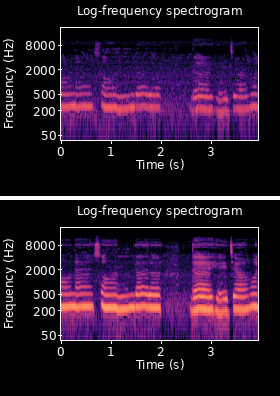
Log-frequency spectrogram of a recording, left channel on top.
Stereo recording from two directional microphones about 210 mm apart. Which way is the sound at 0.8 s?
40° right (ahead or behind).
